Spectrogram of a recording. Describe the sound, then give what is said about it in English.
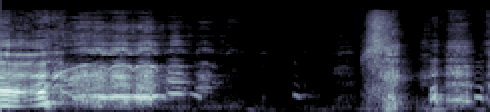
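A voice imitates a man screaming while crawling on a bus floor: a loud, strained, wavering wail lasting about a second, then a pause followed by two harsh, breathy gasping bursts. “He's crawling on the bus floor. Just screaming. Just being like...”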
